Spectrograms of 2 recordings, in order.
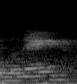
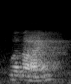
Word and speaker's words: Lanai: eating birds um this under here is the lynnae Lanai it's Hawaiian like sorry I don't know how to pronounce it Lanai thank you so this is the Lanai cat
